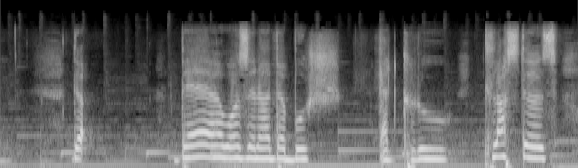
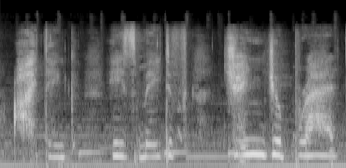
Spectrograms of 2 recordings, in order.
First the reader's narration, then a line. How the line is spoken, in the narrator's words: whispered Joe to the others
